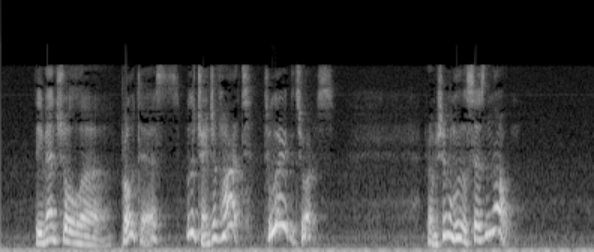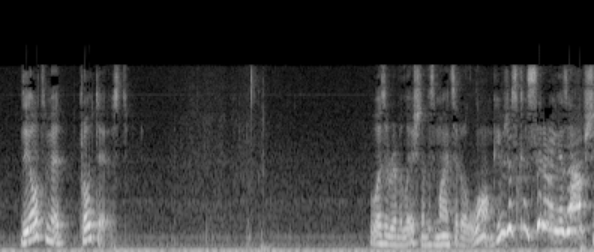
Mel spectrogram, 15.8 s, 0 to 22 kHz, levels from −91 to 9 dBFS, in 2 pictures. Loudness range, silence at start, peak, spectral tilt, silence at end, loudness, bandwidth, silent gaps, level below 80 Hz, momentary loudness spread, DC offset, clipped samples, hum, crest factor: 8 LU; 0 s; 0 dBFS; -6.5 dB/octave; 0 s; -13 LUFS; 7.8 kHz; none; -28 dBFS; 16 LU; under 0.1%; under 0.1%; 60 Hz at -40 dBFS; 14 dB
